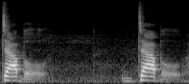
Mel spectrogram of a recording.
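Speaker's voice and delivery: "ডাবল" with an open "da"; correct pronunciation. Shown as a demonstration. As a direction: say "ডাবল" as dabble, not dobble. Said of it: "শেষেরটা যেটা আছে ছিল হলো". ("ডাবল" খোলা আ দিয়ে)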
